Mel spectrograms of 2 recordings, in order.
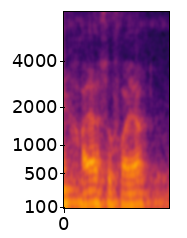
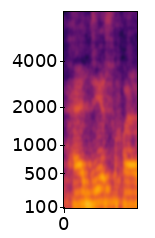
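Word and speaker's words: Hagia Sophia: किस देश ने हाया सोफाया, इसे कुछ लोग हैजिया सोफाया भी बोलते हैं, बट इसका जो करेक्ट प्रोनाउंसिएशन है वो हाया सोफाया है, संग्रहालय को मस्जिद में बदल दिया है।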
